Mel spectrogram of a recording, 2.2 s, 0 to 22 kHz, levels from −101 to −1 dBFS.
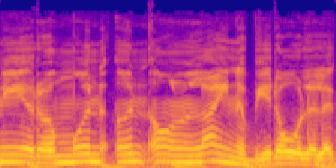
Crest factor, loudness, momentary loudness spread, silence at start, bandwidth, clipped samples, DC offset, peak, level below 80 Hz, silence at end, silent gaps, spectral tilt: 10 dB; -12 LUFS; 2 LU; 0 s; 13.5 kHz; under 0.1%; under 0.1%; 0 dBFS; -28 dBFS; 0 s; none; -7 dB/octave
